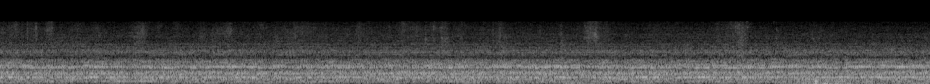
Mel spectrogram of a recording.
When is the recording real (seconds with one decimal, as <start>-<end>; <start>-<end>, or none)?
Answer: 0.0-1.3; 1.8-2.9; 7.1-9.3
